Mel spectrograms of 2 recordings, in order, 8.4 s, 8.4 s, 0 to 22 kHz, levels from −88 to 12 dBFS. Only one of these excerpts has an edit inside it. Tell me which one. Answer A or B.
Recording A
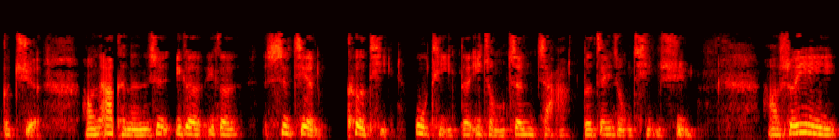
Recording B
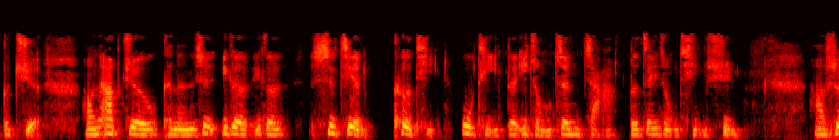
A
